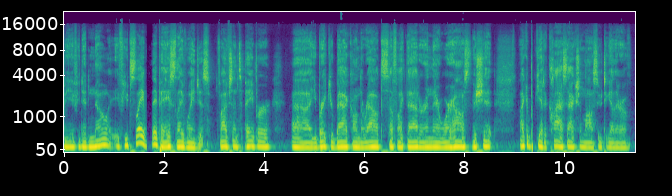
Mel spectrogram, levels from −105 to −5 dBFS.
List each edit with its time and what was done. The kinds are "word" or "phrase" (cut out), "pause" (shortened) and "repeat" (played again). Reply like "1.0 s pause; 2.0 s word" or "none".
1.3 s phrase; 1.6 s word; 8.2 s phrase; 9.3 s word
